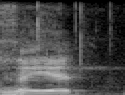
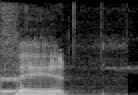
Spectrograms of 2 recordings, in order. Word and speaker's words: Fayette: It's pronounced Fayette, but sure. – Fayette. – It's like Fayetteville, North Carolina.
